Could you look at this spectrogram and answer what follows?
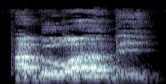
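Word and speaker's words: أبواب: Contoh yang ba misalnya abwabi, ketika dia berhenti atau dibaca wakaf atau di akhir ayat membacanya jadi abwab, bacanya mantul tebal, mantul besar, abwab. Nah ini qalqalah sugro, yang ini qalqalah kubro, abwab misalnya.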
